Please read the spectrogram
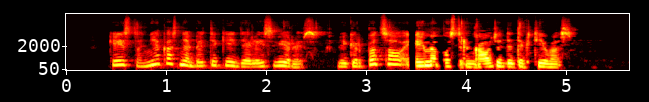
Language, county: Lithuanian, Šiauliai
